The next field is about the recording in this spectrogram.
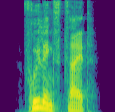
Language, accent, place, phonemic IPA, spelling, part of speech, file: German, Germany, Berlin, /ˈfʁyːlɪŋsˌt͡saɪ̯t/, Frühlingszeit, noun, De-Frühlingszeit.ogg
- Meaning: spring time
